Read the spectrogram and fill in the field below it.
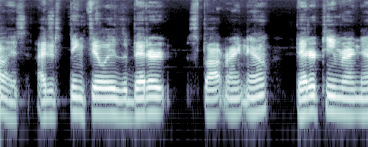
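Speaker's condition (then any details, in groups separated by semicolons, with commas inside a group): Cerebral palsy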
